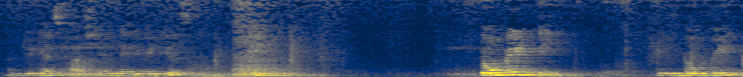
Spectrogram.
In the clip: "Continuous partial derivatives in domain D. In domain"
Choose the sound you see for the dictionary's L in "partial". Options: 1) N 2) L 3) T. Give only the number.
1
